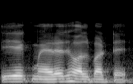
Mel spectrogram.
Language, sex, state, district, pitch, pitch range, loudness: Bhojpuri, male, Uttar Pradesh, Gorakhpur, 125 Hz, 120-130 Hz, -14 LUFS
